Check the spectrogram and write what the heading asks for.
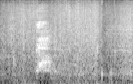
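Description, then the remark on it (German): Rain dripping from forest trees makes a steady, soft hiss, with one sharper drip standing out near the end and a brief high chirp early on. No one speaks. “Der Wald regnet. Ich hoffe, dass es nur der Wald ist.”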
